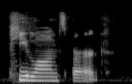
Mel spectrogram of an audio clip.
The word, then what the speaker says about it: Pilanesberg: Pilanesberg.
